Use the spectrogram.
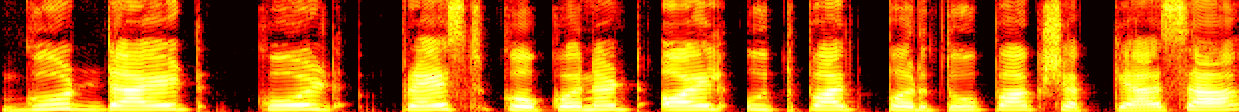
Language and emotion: Goan Konkani, neutral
